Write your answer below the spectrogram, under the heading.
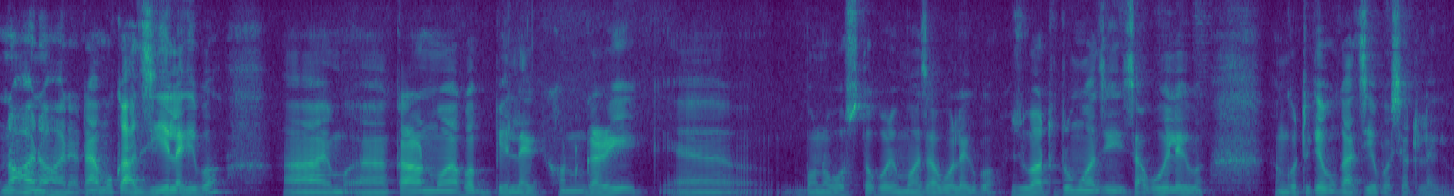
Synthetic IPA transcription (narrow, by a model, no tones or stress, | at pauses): nɔɦɔjnɔɦɔjdatamʊkaziɛlaɡibɔ | kaɹɔnmojakɔbɛlɛɡkʰːɔnɡaɹi | bɔnɔbɔstɔkoɹimːɔjzabɔlaɡibɔzuatʊtʊmʊɹazizabɔjlaɡibɔɡotikɛmʊkaziɛpɔjsatʊlaɡibɔ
